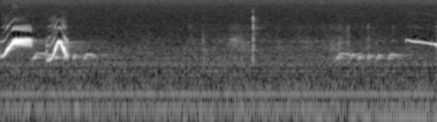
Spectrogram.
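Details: Song of a female white-rumped shama, played to excite males: two loud, steeply rising whistles opening the phrase, then a long quiet gap with faint low trills and a final rising whistle.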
